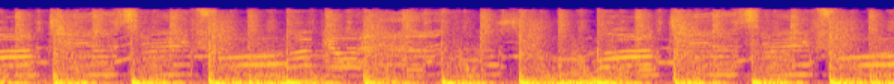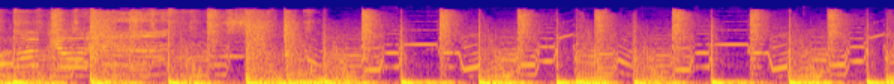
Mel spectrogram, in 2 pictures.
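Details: Loud disco-funk music with a driving beat of about thirty pulses a minute and bright synth lines, no animal heard.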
